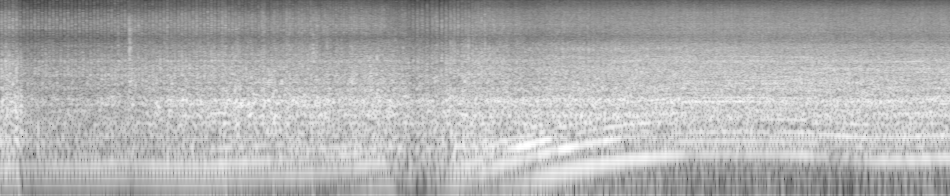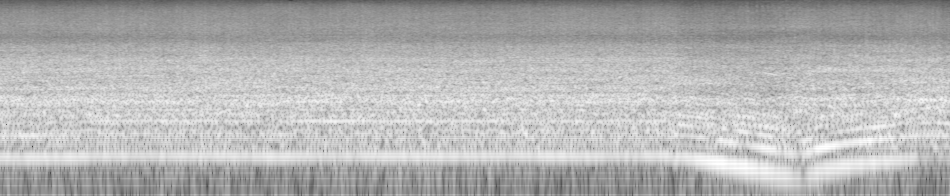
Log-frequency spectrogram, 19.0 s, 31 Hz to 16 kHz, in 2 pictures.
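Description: Off-road 4x4's engine running low for the first few seconds, then revving up about five seconds in and held at steady high revs. Near the end the revs drop away, then climb again.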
